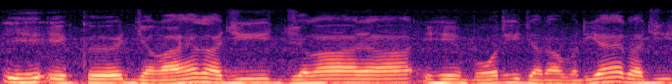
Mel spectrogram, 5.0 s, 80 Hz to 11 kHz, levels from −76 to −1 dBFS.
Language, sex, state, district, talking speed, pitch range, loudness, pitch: Punjabi, male, Punjab, Kapurthala, 140 wpm, 135-150 Hz, -12 LUFS, 145 Hz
